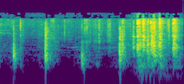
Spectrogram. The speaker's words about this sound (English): I got to bust down this lousy door.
